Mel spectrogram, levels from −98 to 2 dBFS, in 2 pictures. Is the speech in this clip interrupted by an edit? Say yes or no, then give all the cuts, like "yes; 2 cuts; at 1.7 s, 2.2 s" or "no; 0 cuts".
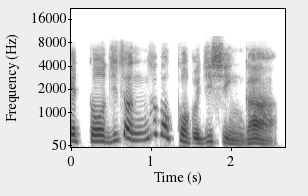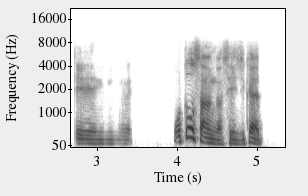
no; 0 cuts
